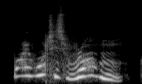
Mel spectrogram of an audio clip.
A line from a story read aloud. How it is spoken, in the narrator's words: cried Tabaret, when she returned and saw how much poor Ursula had changed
